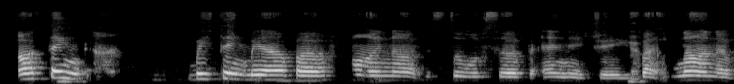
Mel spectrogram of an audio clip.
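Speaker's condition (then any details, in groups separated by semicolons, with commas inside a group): Motor neurone disease; bulbar onset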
